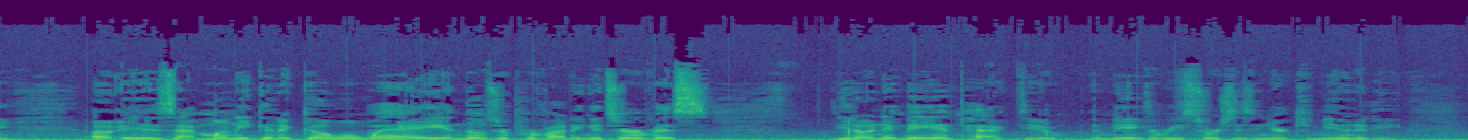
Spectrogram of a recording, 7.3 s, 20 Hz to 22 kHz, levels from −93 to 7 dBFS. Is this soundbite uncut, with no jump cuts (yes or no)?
no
